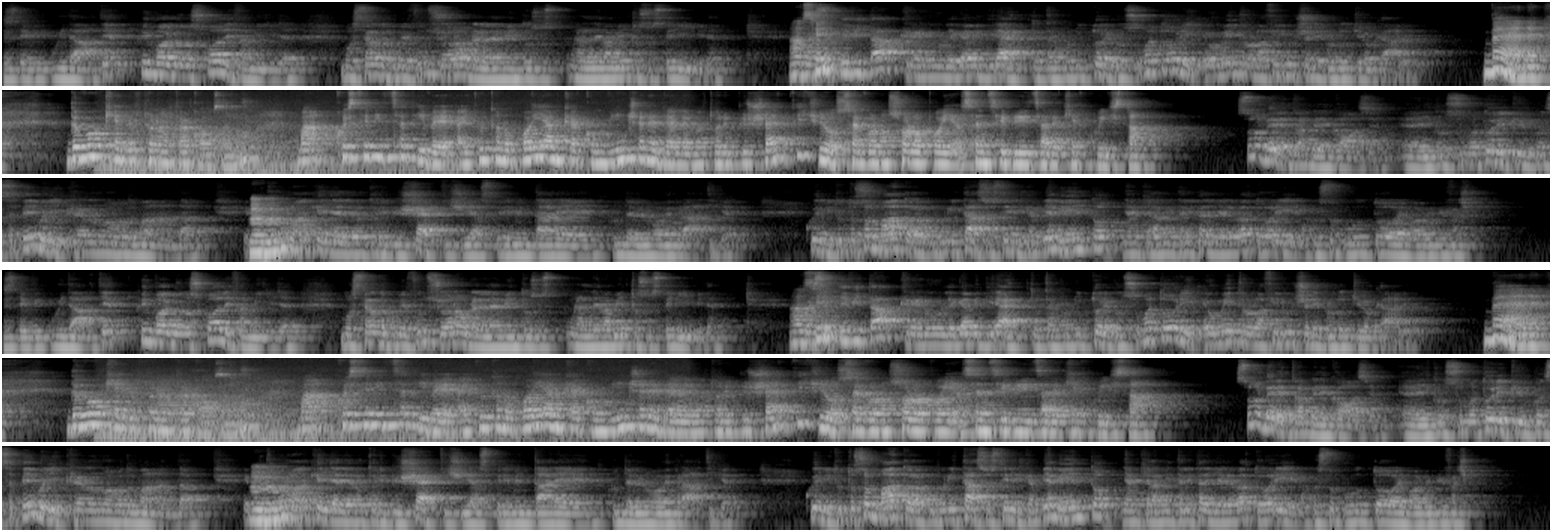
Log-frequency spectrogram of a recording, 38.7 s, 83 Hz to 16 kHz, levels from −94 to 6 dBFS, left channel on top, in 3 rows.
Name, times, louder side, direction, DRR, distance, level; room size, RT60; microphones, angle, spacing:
voice 1, 0.0-6.3 6.7-11.7 23.2-31.9 32.5-38.0, right 2 dB, 70° right, 1 dB, 0.5 m, -36 dB
voice 2, 6.6-6.9 12.3-22.4 27.8-28.2, left 2 dB, 75° left, 0 dB, 0.5 m, -29 dB
sound 1, 13.6-18.6, equal, 20° right, 0.7 m, -40 dB
2.5 x 2.2 x 2.6 m, 0.93 s
head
